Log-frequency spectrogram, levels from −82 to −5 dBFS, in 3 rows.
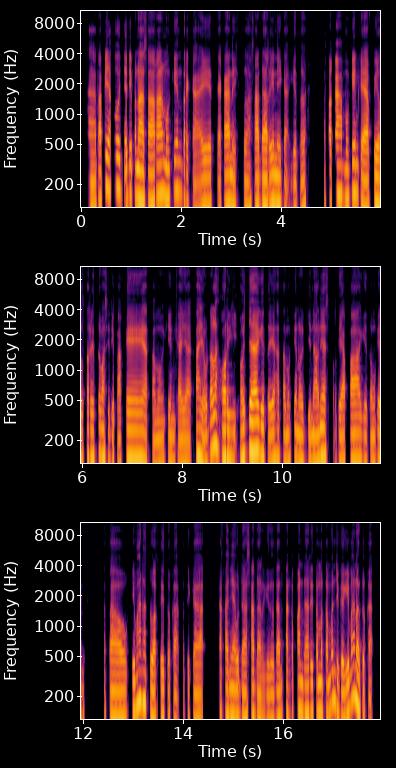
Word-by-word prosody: Nah, 105 Hz, 0 st, 0 dB
tapi, 180 Hz, +8 st, +1 dB
aku 185 Hz, +1 st, 0 dB
jadi 145 Hz, -3 st, -2 dB
penasaran 140 Hz, +2 st, +4 dB
mungkin 165 Hz, +4 st, -1 dB
terkait, 115 Hz, -3 st, -2 dB
Kakak, 120 Hz, +5 st, +1 dB
nih, 110 Hz, -, -1 dB
setelah 105 Hz, -1 st, -3 dB
sadar 115 Hz, -1 st, +3 dB
ini, 120 Hz, 0 st, +3 dB
Kak, 90 Hz, -, -7 dB
gitu. 105 Hz, +1 st, -3 dB, 0.4 s
Apakah 145 Hz, +4 st, 0 dB
mungkin 140 Hz, +4 st, 0 dB
kayak 110 Hz, -2 st, +3 dB
filter 120 Hz, +1 st, +1 dB
itu 120 Hz, +2 st, -6 dB
masih 125 Hz, -2 st, -1 dB
dipakai 125 Hz, +4 st, +1 dB
atau 100 Hz, -3 st, -3 dB
mungkin 105 Hz, +1 st, -3 dB
kayak, 100 Hz, 0 st, -1 dB
"Ah, 135 Hz, -1 st, +1 dB
ya 110 Hz, -, +2 dB
sudahlah 160 Hz, +11 st, +2 dB
ori 120 Hz, -2 st, +2 dB
aja 150 Hz, +4 st, +6 dB
gitu, 130 Hz, -4 st, 0 dB
ya," 120 Hz, +2 st, +1 dB
atau, 120 Hz, -2 st, -5 dB
mungkin 120 Hz, +3 st, -3 dB
original-nya 110 Hz, +3 st, +1 dB
seperti 115 Hz, -3 st, -8 dB
apa, 115 Hz, +1 st, +1 dB
gitu, 110 Hz, -1 st, -6 dB
mungkin, 115 Hz, +1 st, -2 dB, 0.4 s
atau 115 Hz, -1 st, +1 dB
gimana, 170 Hz, +4 st, +1 dB
tuh, 115 Hz, -4 st, +1 dB
waktu 115 Hz, +1 st, -3 dB
itu, 110 Hz, -, -5 dB
Kak? 100 Hz, -3 st, -5 dB
Ketika 105 Hz, -1 st, -3 dB, 0.3 s
Kakaknya 120 Hz, 0 st, -1 dB
sudah 110 Hz, -2 st, -1 dB
sadar 110 Hz, -4 st, -2 dB
gitu, 105 Hz, 0 st, -1 dB
dan 110 Hz, +2 st, 0 dB
tanggapan 130 Hz, +2 st, -3 dB
dari 125 Hz, +1 st, 0 dB
teman-teman 135 Hz, +5 st, 0 dB
juga 125 Hz, -5 st, -1 dB
gimana, 155 Hz, -, +3 dB
tuh, 115 Hz, -5 st, -6 dB
Kak? -, -, -14 dB
120 Hz, 190 wpm, -23 LUFS, 110-135 Hz, 0.4 s, aja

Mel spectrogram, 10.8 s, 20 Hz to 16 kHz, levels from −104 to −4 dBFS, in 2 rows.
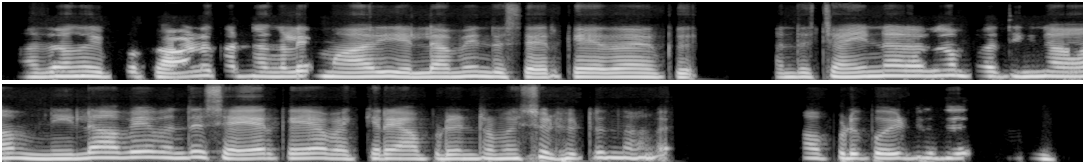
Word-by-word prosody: அதாங்க 210 Hz, +3 st, +2 dB
இப்ப 200 Hz, +3 st, -8 dB
காலகட்டங்களே 215 Hz, +2 st, +1 dB
மாறி 200 Hz, +1 st, +3 dB
எல்லாமே 190 Hz, +2 st, +2 dB
இந்த 200 Hz, -1 st, +1 dB
செயற்கையா 190 Hz, +1 st, +1 dB
தான் 190 Hz, 0 st, +2 dB
இருக்கு. 180 Hz, -1 st, -2 dB, 0.5 s
அந்த 185 Hz, +1 st, -1 dB
சைனாலலான் 230 Hz, +4 st, +2 dB
பாத்தீங்கன்னா 210 Hz, 0 st, 0 dB, 0.4 s
"நிலாவே 240 Hz, +6 st, +2 dB
வந்து 240 Hz, +2 st, 0 dB
செயற்கையா 210 Hz, +2 st, +1 dB
வக்கிறேன்" 200 Hz, +1 st, -1 dB
அப்படின்ற 195 Hz, +1 st, -1 dB
மாரி 205 Hz, -2 st, 0 dB
சொல்லிட்டு 210 Hz, 0 st, 0 dB
இருந்தாங்க. 235 Hz, -1 st, -1 dB, 0.8 s
அப்படி 210 Hz, +1 st, -1 dB
போயிட்டு 215 Hz, +1 st, 0 dB
இருக்கு! 215 Hz, 0 st, -3 dB, 0.4 s
ம். 180 Hz, -, -2 dB
210 Hz, 135 wpm, -22 LUFS, 195-220 Hz, 0.8 s, மாறி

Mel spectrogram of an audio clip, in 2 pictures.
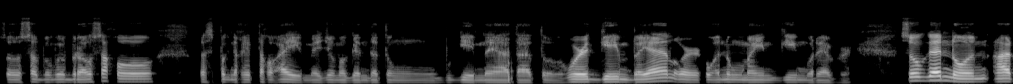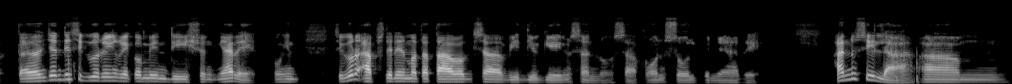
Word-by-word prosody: so 110 Hz, -, -8 dB
sa 120 Hz, -3 st, -5 dB
mag-ba-browse 115 Hz, +4 st, -5 dB
ako 130 Hz, -4 st, -2 dB, 0.5 s
tapos -, -, -9 dB
'pag 110 Hz, -, -10 dB
nakita 110 Hz, 0 st, -8 dB
ko, 115 Hz, -, -7 dB
"Ay 110 Hz, -4 st, -2 dB
medyo 105 Hz, +1 st, -9 dB
maganda 105 Hz, 0 st, -8 dB
'tong 100 Hz, +1 st, -13 dB, 0.6 s
game 105 Hz, -1 st, -5 dB
na 100 Hz, -1 st, -4 dB
yata 95 Hz, -1 st, -5 dB
'to." 95 Hz, -1 st, -14 dB
Word 120 Hz, -2 st, +4 dB
game 120 Hz, -3 st, 0 dB
ba 115 Hz, -, -1 dB
yan, 150 Hz, +6 st, +5 dB
or 110 Hz, -2 st, -2 dB
kung 110 Hz, -1 st, -6 dB
anong 110 Hz, -1 st, -7 dB
mind 105 Hz, -2 st, -5 dB
game, 105 Hz, -2 st, -7 dB
whatever. 95 Hz, -3 st, -9 dB, 0.6 s
So 175 Hz, +1 st, +3 dB
gano'n 140 Hz, -8 st, +7 dB
at, 140 Hz, +1 st, +6 dB, 0.2 s
ah, 145 Hz, +3 st, +3 dB
nandiyan 210 Hz, +5 st, +2 dB
din 235 Hz, -, +1 dB
siguro 180 Hz, -1 st, +1 dB
yung 170 Hz, -2 st, +3 dB
recommendation, 135 Hz, -6 st, -2 dB
kunyari 125 Hz, -4 st, 0 dB, 0.2 s
kung 120 Hz, -, -10 dB
hin 120 Hz, -, -13 dB, 0.3 s
siguro -, -, 0 dB
apps -, -, +4 dB
na 145 Hz, -, +1 dB
rin 145 Hz, -1 st, 0 dB
matatawag 125 Hz, -3 st, +4 dB
sa 115 Hz, -4 st, +1 dB
video 110 Hz, 0 st, -8 dB
games 105 Hz, +1 st, -6 dB
ano, 90 Hz, -2 st, -10 dB
sa 90 Hz, 0 st, -9 dB
console 100 Hz, -1 st, -9 dB
kunyari. 95 Hz, -2 st, -13 dB, 0.8 s
Ano 255 Hz, -, +5 dB
sila, 200 Hz, -, 0 dB
um 110 Hz, -1 st, -4 dB
115 Hz, 155 wpm, -24 LUFS, 105-130 Hz, 0.8 s, gano'n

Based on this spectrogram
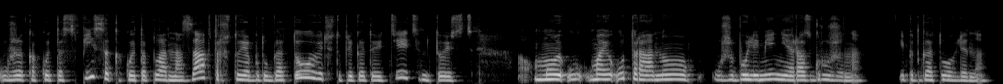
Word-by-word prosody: уже 200 Hz, +1 st, 0 dB
какой-то 205 Hz, +1 st, -3 dB
список, 265 Hz, -, -1 dB
какой-то 205 Hz, +1 st, -1 dB
план 205 Hz, -1 st, 0 dB
на 185 Hz, -1 st, +2 dB
завтра, 260 Hz, +5 st, 0 dB
что 215 Hz, +3 st, -4 dB
я 210 Hz, -1 st, +3 dB
буду 200 Hz, +1 st, -2 dB
готовить, 220 Hz, +9 st, +1 dB
что 195 Hz, -, -12 dB
приготовить 190 Hz, -1 st, -2 dB
детям, 300 Hz, -9 st, -4 dB
то 190 Hz, +1 st, -3 dB
есть, 185 Hz, 0 st, -5 dB, 0.4 s
э, -, -, -15 dB
мой 225 Hz, +1 st, +7 dB
у 225 Hz, +1 st, -4 dB
моё 230 Hz, 0 st, +5 dB
утро- 255 Hz, -2 st, +1 dB
оно 225 Hz, +1 st, +2 dB
уже 210 Hz, -1 st, -5 dB
более-менее 220 Hz, 0 st, +3 dB
разгружено 195 Hz, -3 st, -2 dB, 0.3 s
и 210 Hz, -, -8 dB
подготовлено. 190 Hz, -3 st, -3 dB
210 Hz, 160 wpm, -23 LUFS, 195-225 Hz, 0.4 s, мой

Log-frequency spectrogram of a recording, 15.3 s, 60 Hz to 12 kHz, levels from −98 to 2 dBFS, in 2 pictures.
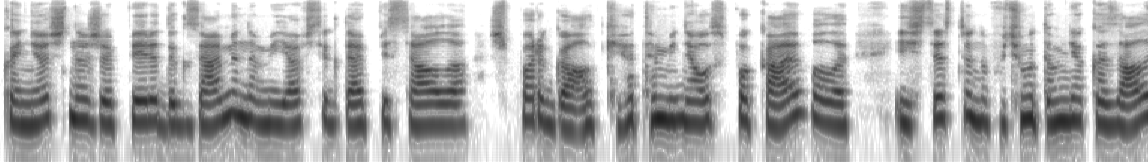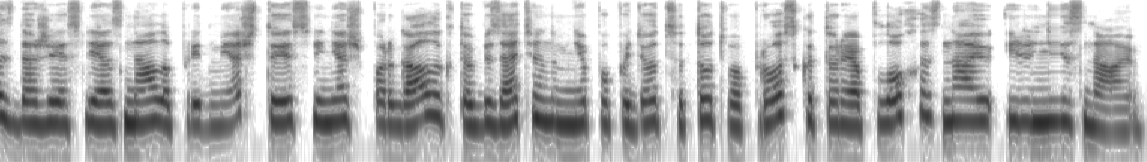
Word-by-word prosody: конечно 235 Hz, +4 st, +1 dB
же, 215 Hz, -1 st, 0 dB
перед 225 Hz, -2 st, +3 dB
экзаменами 210 Hz, +3 st, +2 dB
я 200 Hz, 0 st, 0 dB
всегда 205 Hz, -2 st, -2 dB
писала 200 Hz, -1 st, 0 dB
шпаргалки. 200 Hz, -5 st, -1 dB
Это 240 Hz, +2 st, 0 dB
меня 235 Hz, -3 st, +6 dB
успокаивало. 225 Hz, 0 st, +1 dB, 0.3 s
Естественно, 245 Hz, +3 st, 0 dB
почему-то 220 Hz, +1 st, +1 dB
мне 230 Hz, +1 st, +4 dB
казалось, 210 Hz, +2 st, +2 dB
даже 215 Hz, 0 st, -1 dB
если 210 Hz, +1 st, -3 dB
я 205 Hz, -1 st, +2 dB
знала 215 Hz, +1 st, +1 dB
предмет, 200 Hz, +3 st, -6 dB
что, 225 Hz, -, -4 dB
если 225 Hz, +1 st, 0 dB
нет 225 Hz, +2 st, +1 dB
шпаргалок, 210 Hz, +7 st, -1 dB
то 200 Hz, -, -1 dB
обязательно 215 Hz, +4 st, 0 dB
мне 210 Hz, +1 st, +1 dB
попадется 215 Hz, 0 st, -5 dB
тот 235 Hz, 0 st, -3 dB
вопрос, 210 Hz, +7 st, -2 dB
который 210 Hz, -3 st, -4 dB
я 200 Hz, -, +3 dB
плохо 220 Hz, +8 st, -2 dB
знаю 230 Hz, -1 st, -1 dB
или 225 Hz, -2 st, -2 dB
не 225 Hz, +1 st, +3 dB
знаю. 175 Hz, -5 st, -4 dB
215 Hz, 145 wpm, -26 LUFS, 200-230 Hz, 0.3 s, меня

